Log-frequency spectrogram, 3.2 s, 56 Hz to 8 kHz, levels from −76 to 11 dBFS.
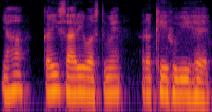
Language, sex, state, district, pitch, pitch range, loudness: Hindi, male, Jharkhand, Ranchi, 130 Hz, 125-140 Hz, -18 LUFS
